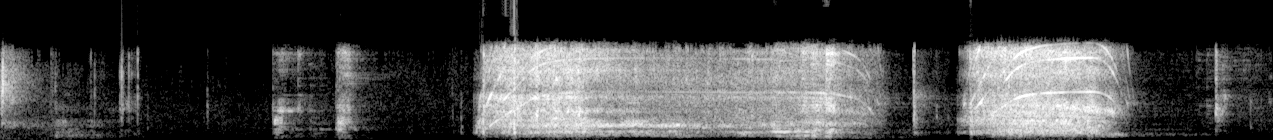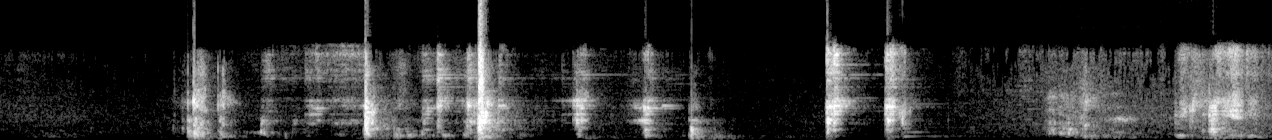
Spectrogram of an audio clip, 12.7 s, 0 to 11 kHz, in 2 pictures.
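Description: A power drill bores a 1/4 inch hole in a metal smoker barrel in a shop, with two sustained whining bursts of about two seconds and one second, followed by scattered knocks and handling noises.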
